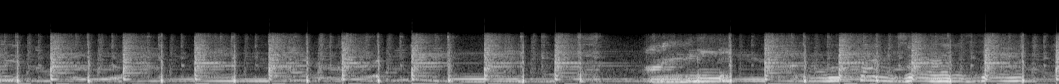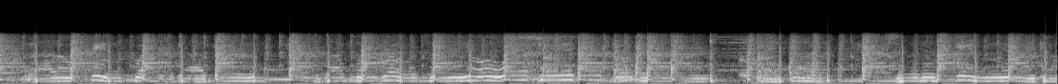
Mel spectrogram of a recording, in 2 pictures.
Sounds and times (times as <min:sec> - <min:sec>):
Music: 0:00.0 - 0:21.1.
